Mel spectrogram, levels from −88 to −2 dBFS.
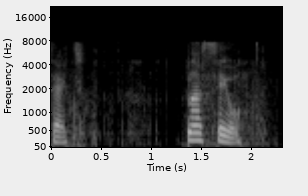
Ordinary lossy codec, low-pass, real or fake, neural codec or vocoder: none; none; fake; codec, 16 kHz, 4.8 kbps, FACodec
